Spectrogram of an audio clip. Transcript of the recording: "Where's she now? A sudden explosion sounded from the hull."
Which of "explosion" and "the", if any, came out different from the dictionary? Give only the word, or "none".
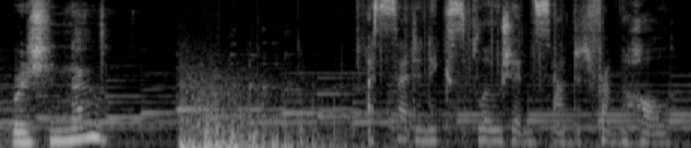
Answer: none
